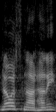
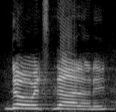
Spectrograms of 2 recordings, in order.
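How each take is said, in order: First: Kind reassurance. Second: High, loud, snide mock reassurance; snide husband faking comfort with a loud high sneer. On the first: Retold or imitated. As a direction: reassure her gently. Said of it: "full of goodwill". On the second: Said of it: "his tone of voice".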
